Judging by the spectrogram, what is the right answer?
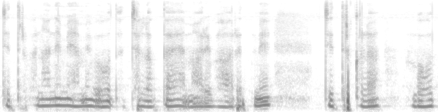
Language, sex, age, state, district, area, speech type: Hindi, female, 30-45, Uttar Pradesh, Pratapgarh, rural, spontaneous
